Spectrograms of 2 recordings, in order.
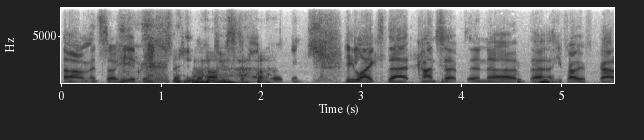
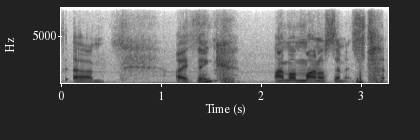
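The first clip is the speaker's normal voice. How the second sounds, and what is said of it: Poor imitation with British accent. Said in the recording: “your Goldengay impression. That that British accent was not acceptable.”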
